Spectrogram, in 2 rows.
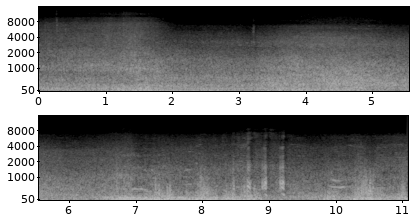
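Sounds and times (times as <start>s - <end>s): road and traffic noise: 0.0s - 11.0s
wind on microphone: 2.8s - 11.0s.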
